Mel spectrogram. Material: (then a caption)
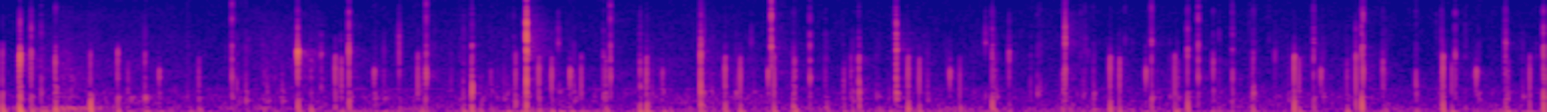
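Plastic. Fingertips tap and scratch the rubber button keys and casing of a small, solid, black plastic stream deck controller held in both hands close to the mic. The result is a quiet, steady patter of sharp, bright clicks and dry scratches, each dying away instantly with no ring.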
